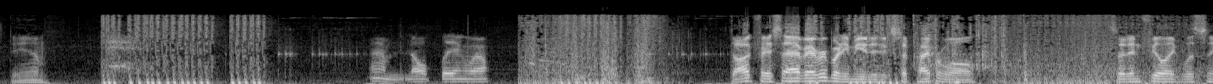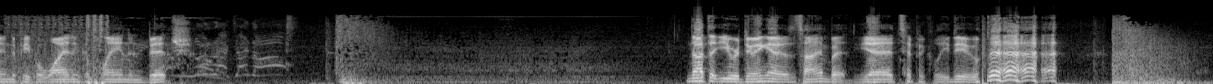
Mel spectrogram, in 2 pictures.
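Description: Video game gunfire rattles in quick bursts.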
